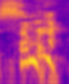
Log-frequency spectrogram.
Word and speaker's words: Sommer: It's spelled that way, but you pronounce it Sommer.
